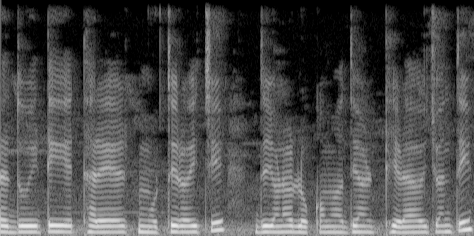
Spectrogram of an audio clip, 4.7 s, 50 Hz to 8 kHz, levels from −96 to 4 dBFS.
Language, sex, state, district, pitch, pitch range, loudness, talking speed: Odia, female, Odisha, Khordha, 200 Hz, 195-205 Hz, -15 LUFS, 125 wpm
